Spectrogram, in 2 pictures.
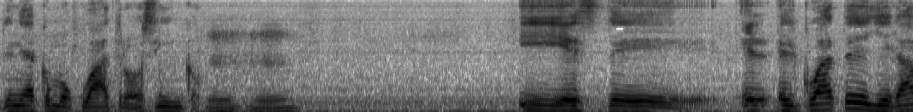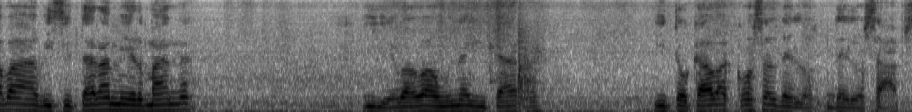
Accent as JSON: {"language": "Spanish", "town": "Guadalajara", "region": "Jalisco", "country": "Mexico", "tie": "born or raised there", "said": "yo nací en el barrio del Santuario. Ahora. En Arista y Mezquitán. Ahí viví hasta como los 4 o 5 años. Y luego nos cambiamos acá a Pedro Loza, a una cuadra del Parque Alcalde."}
